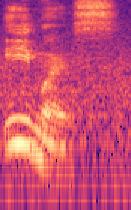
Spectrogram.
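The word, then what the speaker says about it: ímã: Imã ou imãs.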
